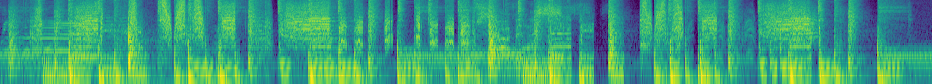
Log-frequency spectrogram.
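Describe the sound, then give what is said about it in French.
A DJ scratches a vinyl record on a turntable, cutting rhythmically over a loud, dense music backing, with quick back-and-forth swipes and brief stutters and breaks, prominent throughout. “Le scratch est devenu si important pour les DJ que même les nouvelles platines digitales sur ordinateur permettent de reproduire ce son analogique”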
